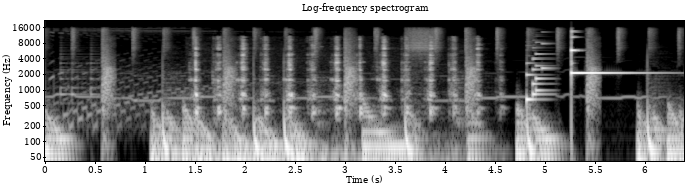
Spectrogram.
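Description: Upbeat quiz background music with a steady beat, then a quick rising run of chimes and a loud bell ding about five seconds in, its tone held. The ding is the time-up signal ending the question countdown as the answer is revealed.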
